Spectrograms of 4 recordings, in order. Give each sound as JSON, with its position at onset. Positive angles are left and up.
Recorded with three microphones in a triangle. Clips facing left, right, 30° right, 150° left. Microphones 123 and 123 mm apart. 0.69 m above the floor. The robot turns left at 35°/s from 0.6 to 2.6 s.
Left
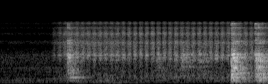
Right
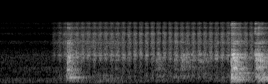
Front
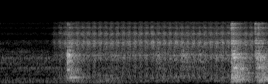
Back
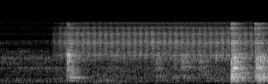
{"t": 0.7, "sound": "a door slam", "azimuth_deg": -120, "distance_m": 1.3}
